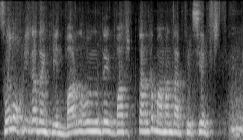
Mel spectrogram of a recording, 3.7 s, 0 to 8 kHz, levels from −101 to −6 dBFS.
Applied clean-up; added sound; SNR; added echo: neural separator model SepFormer DNS4.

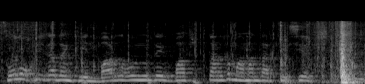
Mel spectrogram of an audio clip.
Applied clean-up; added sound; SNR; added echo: none; Crumpling, crinkling; -3 dB; reverberation time 0.5 s.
